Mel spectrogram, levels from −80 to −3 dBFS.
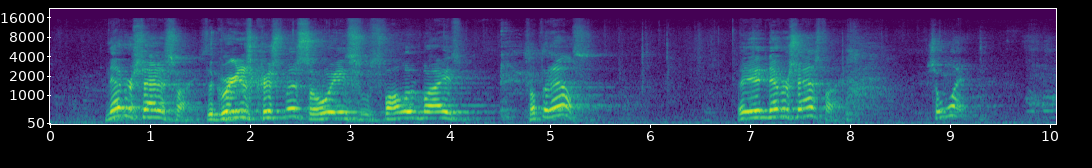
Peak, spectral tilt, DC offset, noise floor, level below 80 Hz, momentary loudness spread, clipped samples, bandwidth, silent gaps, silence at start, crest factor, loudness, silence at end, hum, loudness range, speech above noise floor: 0 dBFS; -3 dB/octave; under 0.1%; -46 dBFS; -52 dBFS; 20 LU; under 0.1%; 16 kHz; none; 0.55 s; 18 dB; -16 LUFS; 0 s; none; 5 LU; 30 dB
